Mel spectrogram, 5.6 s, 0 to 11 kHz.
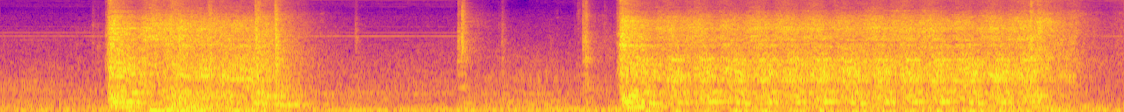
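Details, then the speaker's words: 1980 Ford Courier barn-find truck after new battery cables, spark plug wires and fuel pressure regulator, first start after sitting: short crank, pause, second crank catches at once into a steady idle; normal start. "Okay, so it fired right up. So seemingly should be good."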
